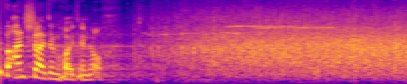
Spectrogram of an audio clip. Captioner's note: applause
